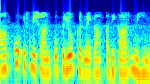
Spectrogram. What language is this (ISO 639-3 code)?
hin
